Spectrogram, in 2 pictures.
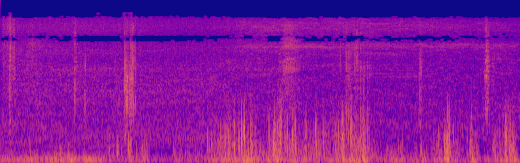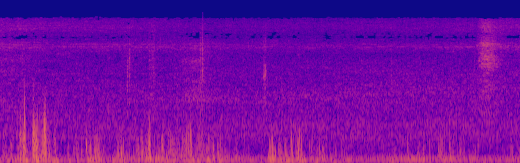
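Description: Irregular rustling and knocks as the phone is handled while a car's rear door is opened, over a low rumble of wind on the microphone. The knocks are thickest in the middle of the stretch and die down near the end.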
